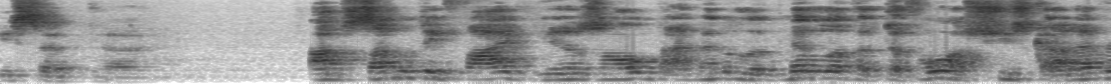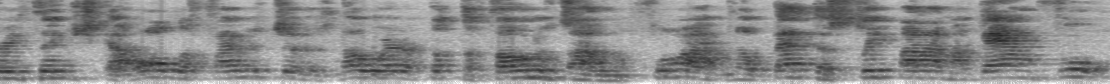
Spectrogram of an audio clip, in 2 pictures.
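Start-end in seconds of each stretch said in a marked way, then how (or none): 1.6-11.1 put-on New York Brooklyn accent, pitched up throughout. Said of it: "He had a Brooklyn accent".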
